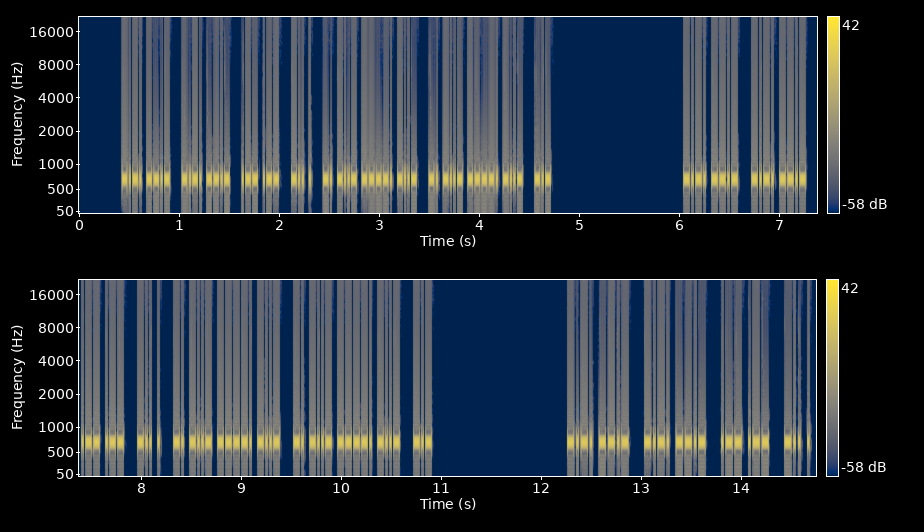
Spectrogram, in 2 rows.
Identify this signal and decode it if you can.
Morse code, heard as a keyed tone, about 54 wpm, 700 Hz. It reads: CQ CQ WW DE NX9X NX9X K CQ CQ WW DE NX9X NX9X K CQ CQ WW DE
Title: Speed-Racing Common QSO Phrases - 45wpm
